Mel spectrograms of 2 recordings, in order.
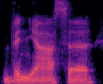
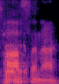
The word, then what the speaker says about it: Vipassana: I didn't do a 10-day vinyasa. Is that how you say it? Vinyasa, Vipassana.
